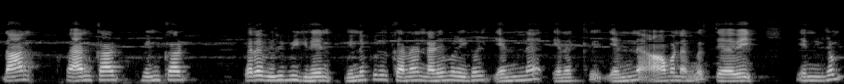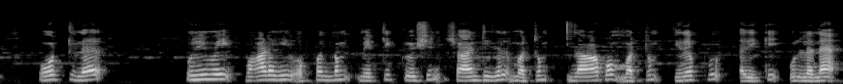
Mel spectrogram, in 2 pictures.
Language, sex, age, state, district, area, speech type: Tamil, female, 60+, Tamil Nadu, Krishnagiri, rural, read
